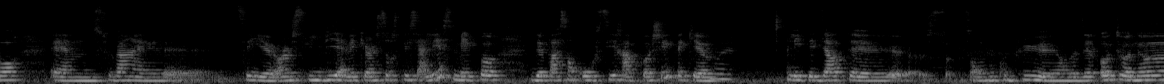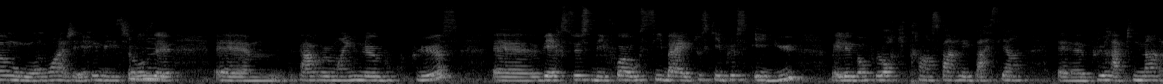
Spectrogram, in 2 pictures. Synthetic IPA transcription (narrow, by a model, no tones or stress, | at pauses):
waːʁ | ømsuvɑ̃ø | t͡seøʔɛ̃sɥiviavɛkœ̃syʁspesja̰lɪsmɛpa | d̪əfasɔ̃ʔosiʁapχɔʃefɛkə | leped͡zjɑt̪øsɔ̃sɔ̰̃bokuplyøɔ̃vad̪iːʁɔt̪ɔnɔmuɔ̃vɔ̃aʒeːʁed̪eʃɔːzø | ømpaʁømɛ̃mləboku̥plys | øvɛʁsysd̪efwaosibɛ̃t̪usə̥kʲiɛplyseɡʲy | mɛləvɔ̃falwaːʁkʲi̥t̪χɑ̃sfɛʁlepasjɑ̃ | øplyʁapid̪mɑ̃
